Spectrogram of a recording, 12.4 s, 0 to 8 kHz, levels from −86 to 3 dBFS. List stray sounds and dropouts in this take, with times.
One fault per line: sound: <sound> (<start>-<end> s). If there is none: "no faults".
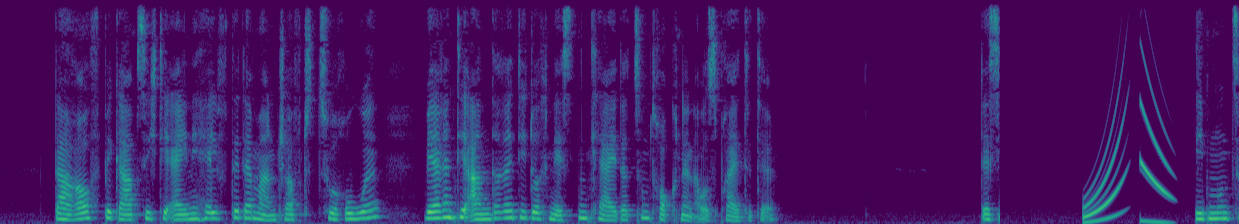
sound: chirp (10.8-11.8 s)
